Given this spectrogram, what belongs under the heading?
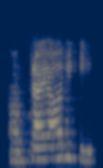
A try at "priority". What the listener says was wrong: Some people say priority, but the right pronunciation is what you said.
